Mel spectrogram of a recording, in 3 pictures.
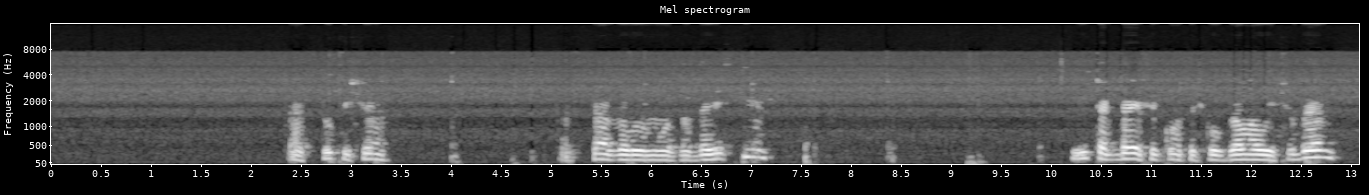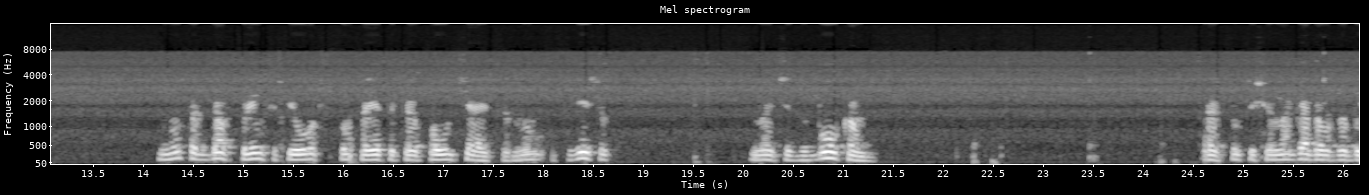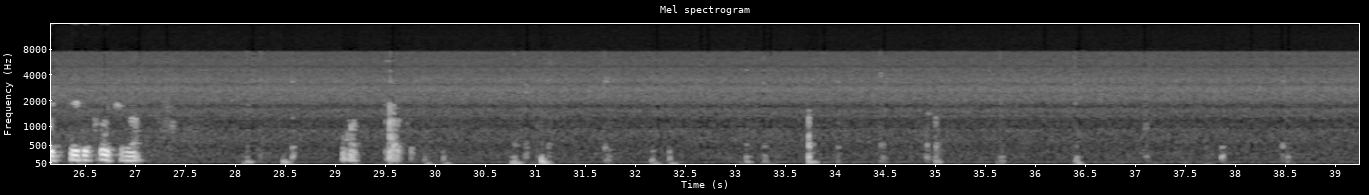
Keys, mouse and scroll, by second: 2.9 click, 3.2 middle click, 4.6 r, 5.6 click, 7.0 click, 7.6 middle click, 9.8 middle click, 10.7 r, 12.1 click, 12.6-15.3 middle drag, 19.5 click, 22.5-23.3 middle drag, 24.2 click, 25.2-25.7 middle drag, 26.3 r, 28.0 click, 28.5 middle click, 29.7 r, 30.7 click, 30.9-31.7 middle drag, 32.1 r, 33.1 click, 33.9-34.3 middle drag, 35.4 click, 37.8-38.4 middle drag.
